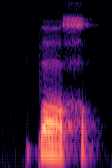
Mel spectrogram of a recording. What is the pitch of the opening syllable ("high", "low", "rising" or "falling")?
low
